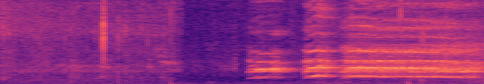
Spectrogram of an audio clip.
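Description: After a quiet, faintly noisy start, a jungle fowl rooster near a decoy chicken lets out a loud, bright crow in two surging bursts that carries strongly to the end.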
